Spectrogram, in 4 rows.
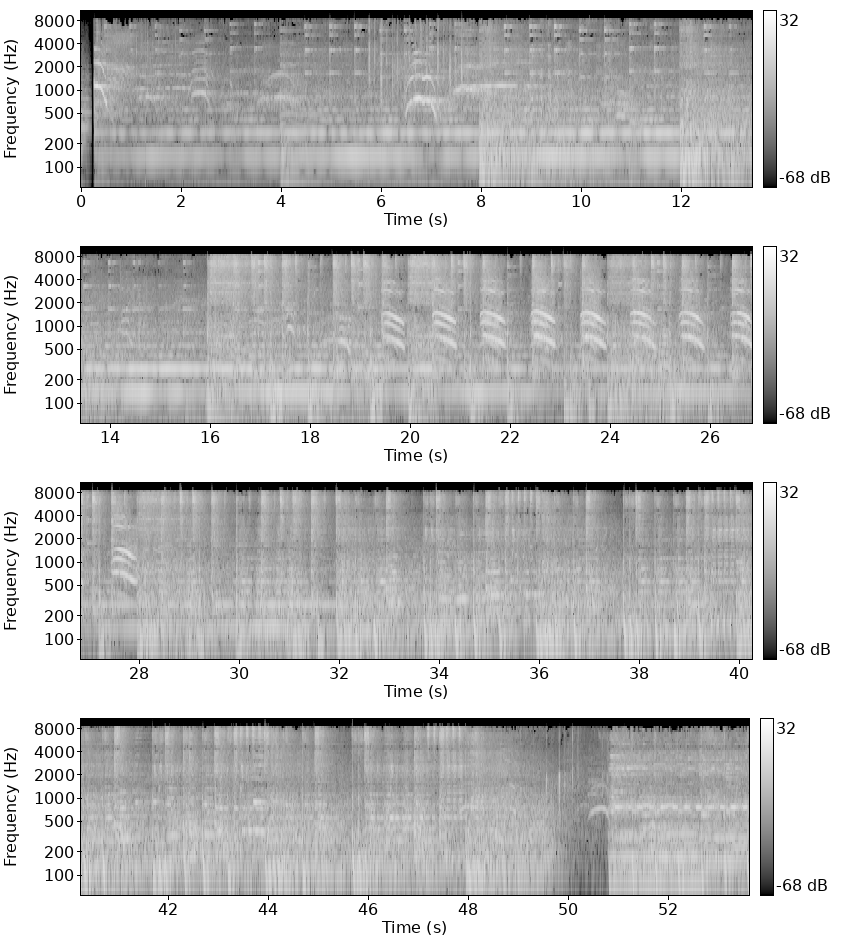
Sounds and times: Music: 0:00.0 - 0:53.6.

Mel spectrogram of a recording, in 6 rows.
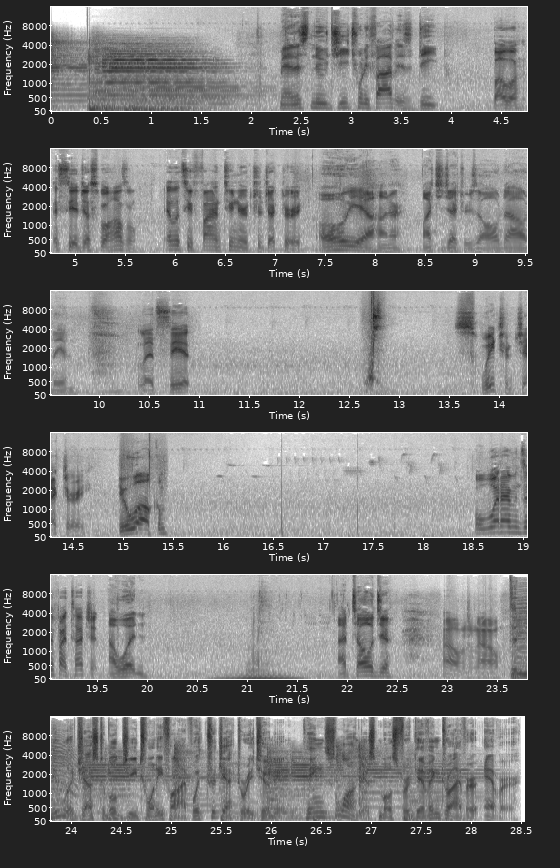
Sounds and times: Music: 0:00.0 - 0:02.3, 0:23.6 - 0:28.5
Speech: 0:02.3 - 0:09.8, 0:13.6 - 0:15.5, 0:18.5 - 0:20.0, 0:21.9 - 0:28.5.

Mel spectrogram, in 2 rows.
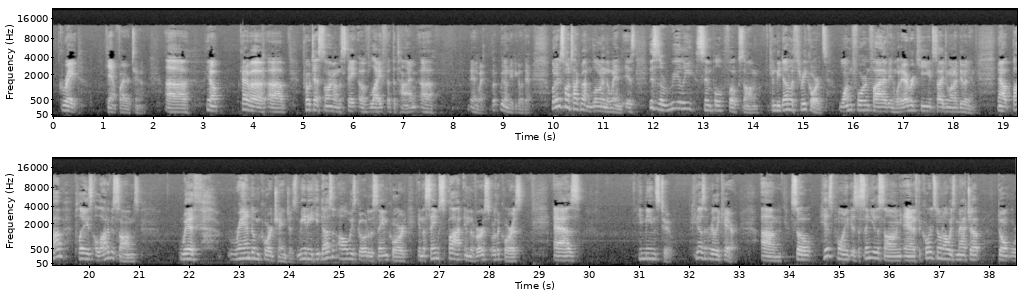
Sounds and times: Speech: 0:00.1 - 0:21.1, 0:21.8 - 0:29.9, 0:30.9 - 0:38.5.

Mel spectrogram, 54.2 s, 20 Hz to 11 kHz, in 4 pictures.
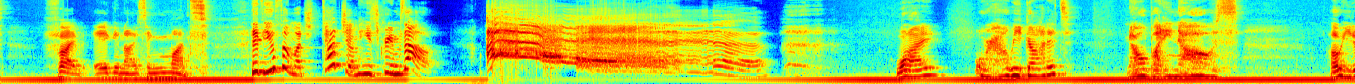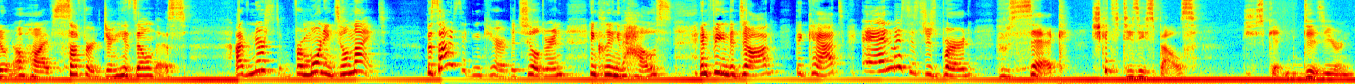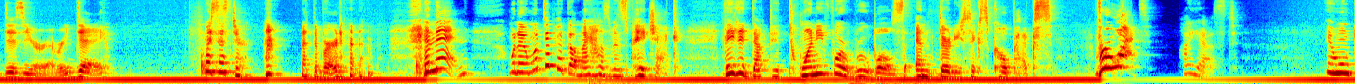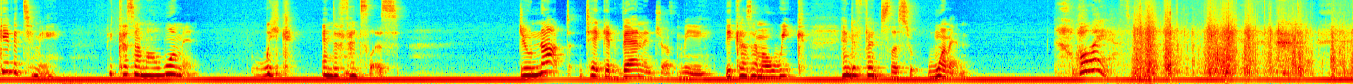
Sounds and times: Narration, monologue: 0:00.1 - 0:04.7, 0:07.9 - 0:29.7, 0:31.0 - 0:50.4.

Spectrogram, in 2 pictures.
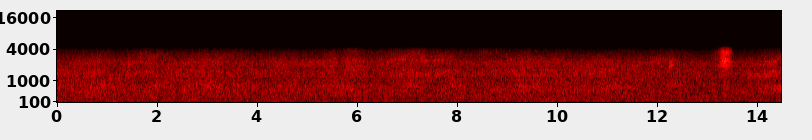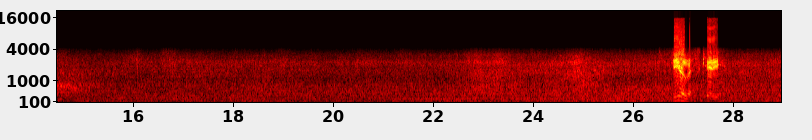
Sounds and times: Speech: 0:26.8 - 0:27.8.

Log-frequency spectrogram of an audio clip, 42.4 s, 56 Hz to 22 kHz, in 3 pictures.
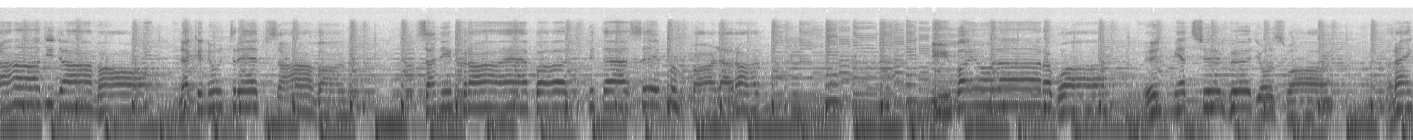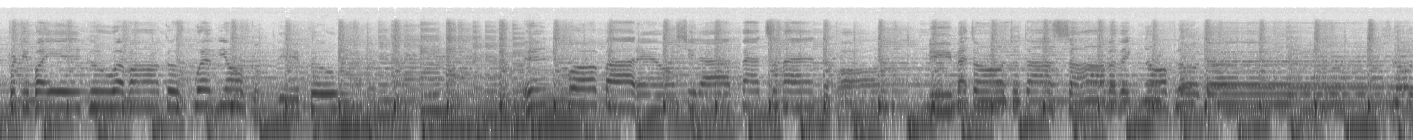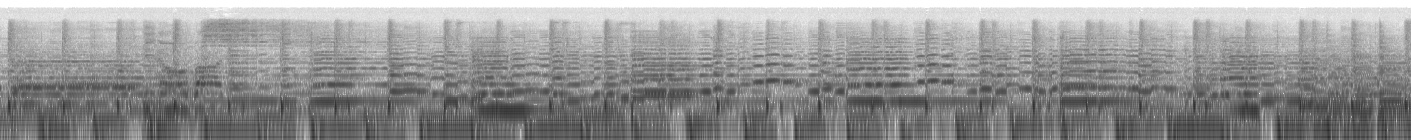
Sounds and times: Music: 0:00.0 - 0:42.3.

